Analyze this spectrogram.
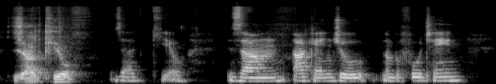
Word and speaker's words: Zadkiel: Zadkiel.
